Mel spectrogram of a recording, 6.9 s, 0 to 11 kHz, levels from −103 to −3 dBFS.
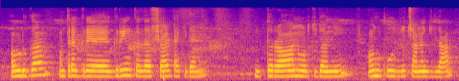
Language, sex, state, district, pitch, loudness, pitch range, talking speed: Kannada, female, Karnataka, Raichur, 215 Hz, -15 LUFS, 210-225 Hz, 95 wpm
